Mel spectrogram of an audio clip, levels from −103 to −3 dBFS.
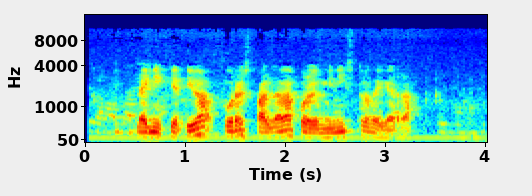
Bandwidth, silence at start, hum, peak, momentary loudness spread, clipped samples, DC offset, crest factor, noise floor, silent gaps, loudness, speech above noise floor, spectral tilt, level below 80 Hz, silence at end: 4.9 kHz; 0.1 s; none; 0 dBFS; 11 LU; under 0.1%; under 0.1%; 18 dB; -44 dBFS; none; -18 LUFS; 26 dB; -8 dB/octave; -48 dBFS; 0.4 s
